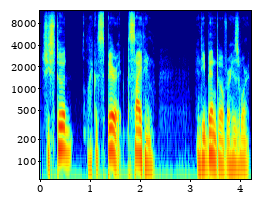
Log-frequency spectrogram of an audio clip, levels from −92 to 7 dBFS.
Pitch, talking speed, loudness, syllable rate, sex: 110 Hz, 185 wpm, -17 LUFS, 5.8 syllables/s, male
